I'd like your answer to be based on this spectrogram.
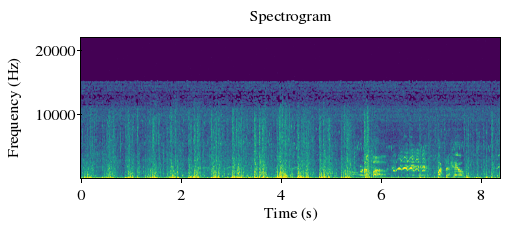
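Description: Horses in the Red Dead Redemption video game gallop with rapid rhythmic hoofbeats, then neigh and whinny loudly near the end, while someone talks over the action.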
